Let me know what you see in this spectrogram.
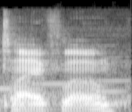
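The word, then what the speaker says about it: Typhlo: Um, I called it Tylo Ruins in a video and people in the comments yelled at me saying it's Thlow. So, I'm happy to hear her pronounce it Tiflow.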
